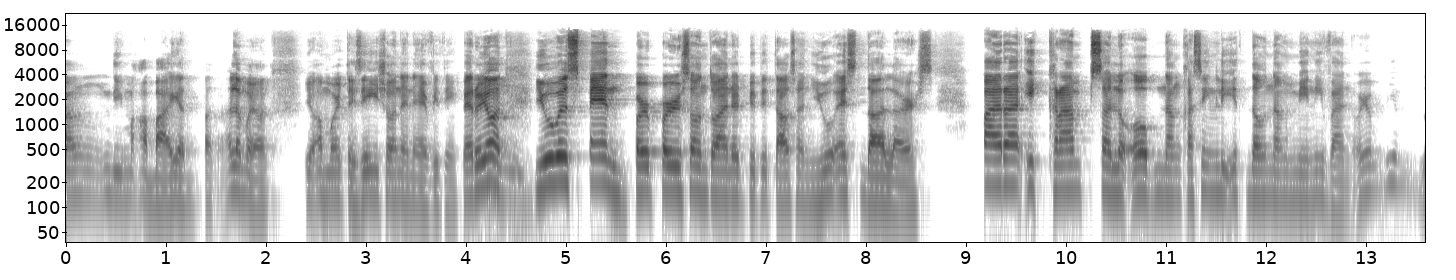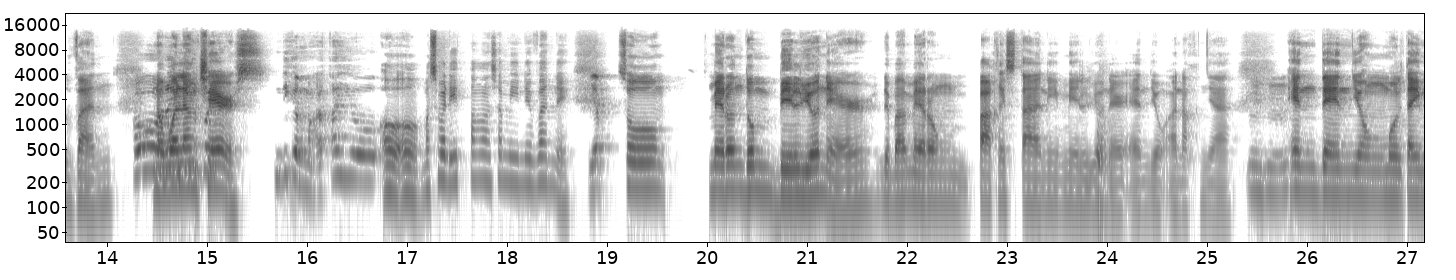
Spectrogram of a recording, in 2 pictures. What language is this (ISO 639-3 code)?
fil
